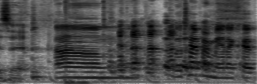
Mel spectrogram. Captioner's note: laughing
